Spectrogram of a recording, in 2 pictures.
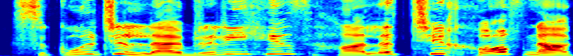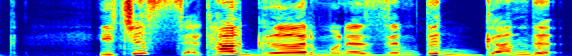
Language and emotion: Kashmiri, disgusted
